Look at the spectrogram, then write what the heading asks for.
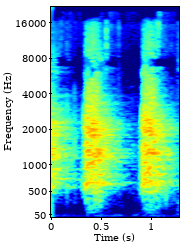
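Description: Small cartoon puppy giving two sharp, close barks in a quick pair, standing alone with no talk.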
